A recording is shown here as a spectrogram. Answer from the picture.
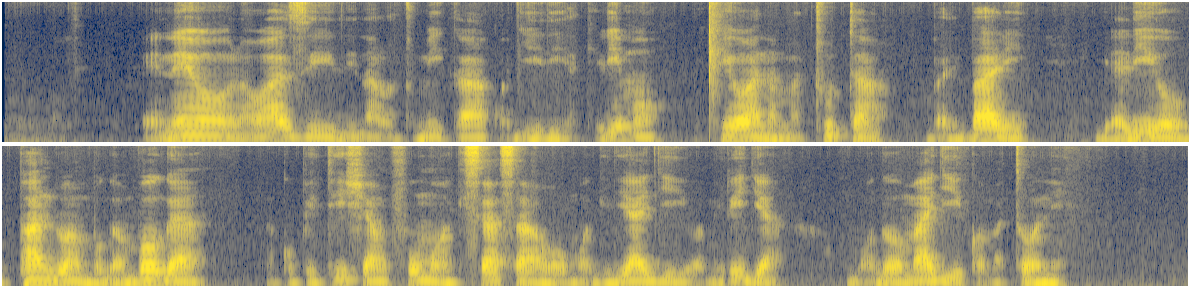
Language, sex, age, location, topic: Swahili, male, 25-35, Dar es Salaam, agriculture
